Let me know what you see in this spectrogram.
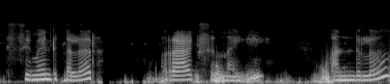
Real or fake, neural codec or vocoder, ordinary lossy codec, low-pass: fake; codec, 16 kHz, 8 kbps, FunCodec, trained on LibriTTS, 25 frames a second; none; 7.2 kHz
